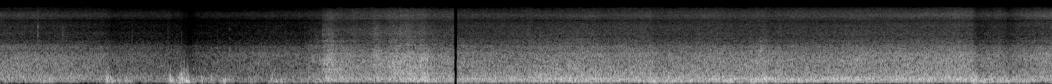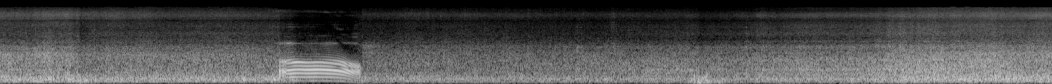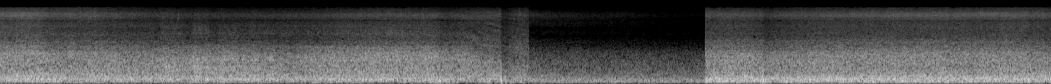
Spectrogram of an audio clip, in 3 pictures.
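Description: Ocean surf breaking and washing, with wind buffeting the microphone; the sound shifts abruptly a few times where the footage is cut. A brief pitched call rings out about halfway through.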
